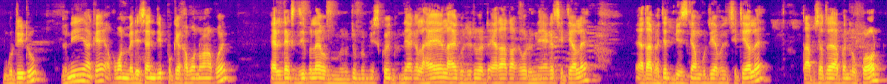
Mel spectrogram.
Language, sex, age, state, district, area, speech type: Assamese, male, 45-60, Assam, Sivasagar, rural, spontaneous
